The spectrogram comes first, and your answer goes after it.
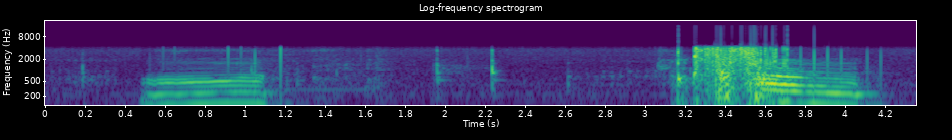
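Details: Shelby, a German Shepherd, guarding her toy: two drawn-out, grumbling growls with a harmonic, moaning tone, the first about half a second long and the second rougher and louder, separated by quiet with a few faint clicks in an indoor room.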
